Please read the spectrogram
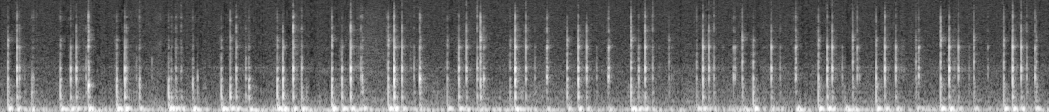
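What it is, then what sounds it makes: Carved wooden box. Fingertips and short nails of both hands tap fast on the front and sides of a small, closed, hollow carved wooden jewelry box with a metal medallion and clasp, lying flat on a table. A dense stream of short, dry, clicky taps comes in uneven bursts, with a soft hollow low thump under each one and very little ring.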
